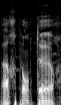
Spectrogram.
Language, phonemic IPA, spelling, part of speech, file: French, /aʁ.pɑ̃.tœʁ/, arpenteur, noun / adjective, Fr-arpenteur.ogg
- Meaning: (noun) surveyor; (adjective) surveying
